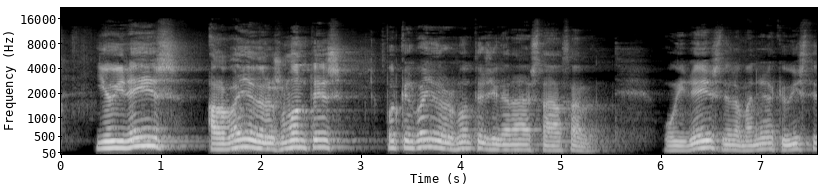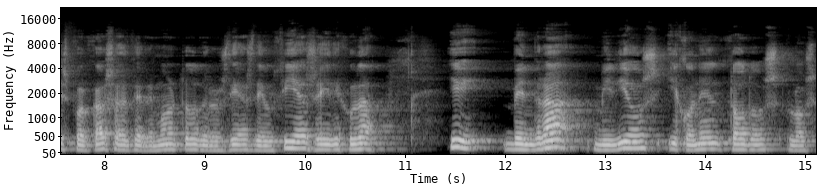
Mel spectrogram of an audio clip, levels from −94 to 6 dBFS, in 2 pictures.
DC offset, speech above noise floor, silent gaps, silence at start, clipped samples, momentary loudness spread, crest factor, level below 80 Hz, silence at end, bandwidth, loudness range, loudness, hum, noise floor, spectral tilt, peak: under 0.1%; 29 dB; none; 0.35 s; under 0.1%; 13 LU; 18 dB; -70 dBFS; 0 s; 12.5 kHz; 7 LU; -19 LUFS; none; -48 dBFS; -5.5 dB/octave; 0 dBFS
